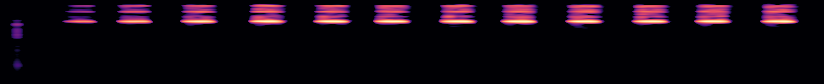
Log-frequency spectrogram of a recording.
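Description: Cricket chirping, used as the comic 'crickets' cue for an awkward silence: short high chirps repeating evenly about three times a second.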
